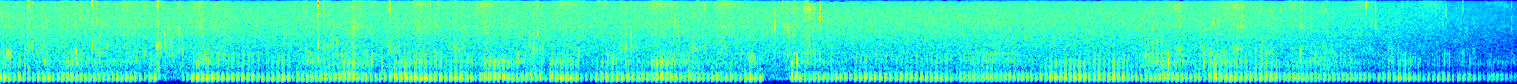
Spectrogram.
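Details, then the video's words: Bombay cat grooming itself while purring, field recording; long even low purr with regular pulsing, short pauses near two and eight seconds, light grooming clicks over the top, fading slightly at the end. "Our Bombay Cat Purring and Cleaning"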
